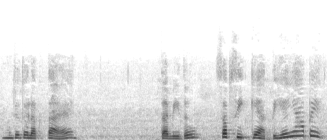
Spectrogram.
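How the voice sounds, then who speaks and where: A woman's voice: high-pitched, very animated, normal speed. Woman voicing a bossy old mother-in-law. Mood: grumbling. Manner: scolding, nagging. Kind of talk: animated cartoon voice acting.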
